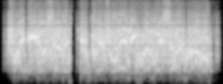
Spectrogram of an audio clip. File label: Air Traffic Control Landing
